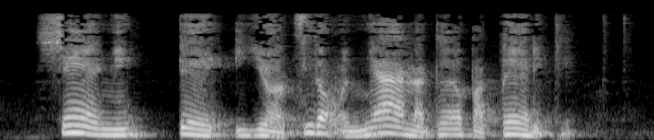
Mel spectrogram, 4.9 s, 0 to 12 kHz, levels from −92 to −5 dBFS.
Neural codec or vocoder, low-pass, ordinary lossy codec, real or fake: codec, 44.1 kHz, 1.7 kbps, Pupu-Codec; 10.8 kHz; MP3, 32 kbps; fake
